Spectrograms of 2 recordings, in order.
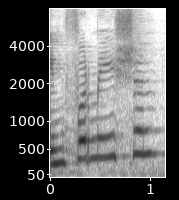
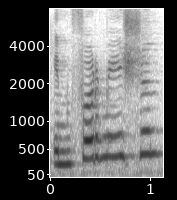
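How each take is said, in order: No difference in how they are said.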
